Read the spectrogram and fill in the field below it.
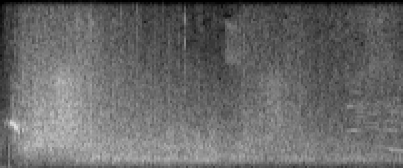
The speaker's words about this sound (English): He and his henchmen try to blow him up with a rocket, and it doesn't quite go the way he wants.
